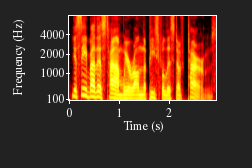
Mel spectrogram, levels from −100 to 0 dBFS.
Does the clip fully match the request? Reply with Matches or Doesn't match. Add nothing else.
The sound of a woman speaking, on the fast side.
Doesn't match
